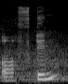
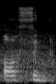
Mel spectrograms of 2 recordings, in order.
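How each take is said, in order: First: The T sound is pronounced in the word. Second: The T sound is silent in the word. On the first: The speaker calls it wrong. "we don't pronounce it as often. Uh, that that's that's uh, incorrect" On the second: The speaker calls it right. "often is pronounced with T as silent"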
